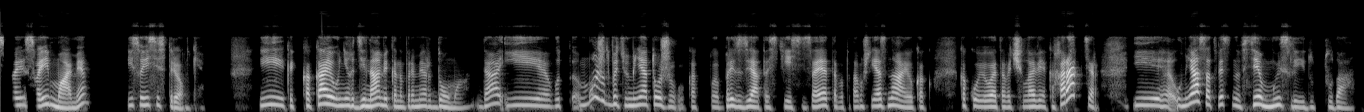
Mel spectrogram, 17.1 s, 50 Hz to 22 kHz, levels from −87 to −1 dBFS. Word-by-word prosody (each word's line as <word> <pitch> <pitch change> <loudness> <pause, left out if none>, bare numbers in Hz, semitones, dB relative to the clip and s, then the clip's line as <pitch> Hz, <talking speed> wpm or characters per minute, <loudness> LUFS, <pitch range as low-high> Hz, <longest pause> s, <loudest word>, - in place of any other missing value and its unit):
своей 230 0 -2
своей 220 +4 +3
маме 175 - +2 0.5
и 220 - -7
своей 230 +1 0
сестренке, 160 - -4 0.7
и 235 0 -1
каки 195 -3 -7
какая 255 +6 +7
у 215 - -1
них 215 0 -1
динамика, 205 +3 +3
например, 190 +2 -4
дома, 165 -3 -6
да. 220 +9 -1
И 220 -2 -4
вот, 210 +1 -10
э, - - -11
может 365 - -3
быть, 260 -2 -4
у 215 - -4
меня 240 +3 +2
тоже, 230 -8 -1
вот, - - -20
как 175 -1 -11
бы 170 -2 -9
предвзятость 175 -2 -1
есть 170 -3 -5
из-за 160 +3 -3
этого, 205 -4 +2
потому 180 +2 -10
что 200 - -8
я 200 - +3
знаю, 200 -6 -1
как 170 0 -9 0.3
какой 200 -3 -7
у 185 - -2
этого 180 -1 -2
человека 185 0 -1
характер, 270 - +6 0.4
и 220 -3 -3
у 215 - -6
меня, 310 +11 +7
соответственно, 250 - -4
все 245 +10 +2
мысли 190 -4 -2
идут 160 +2 -12
туда. 160 -4 -9
200 Hz, 170 wpm, -23 LUFS, 175-225 Hz, 0.7 s, какая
